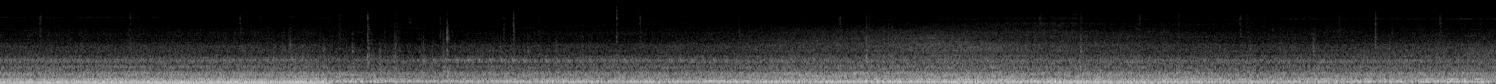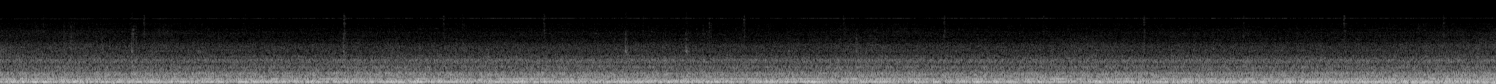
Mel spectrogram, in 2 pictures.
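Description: Truck engine running steadily under load, heard from inside the cab while climbing a mountain grade with an empty container. The deep low rumble drops off about three seconds in, and the rest of the drone holds steady.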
